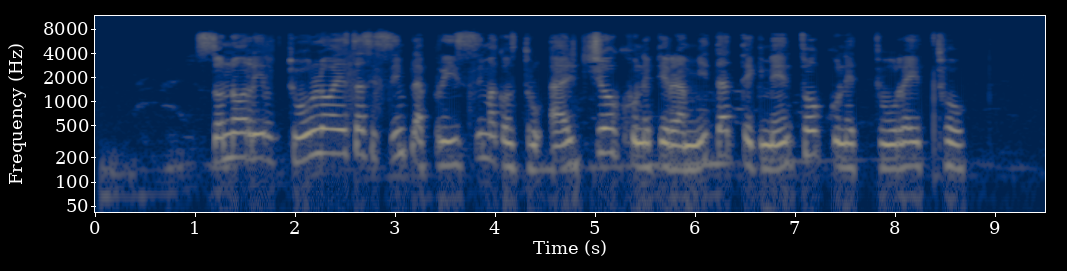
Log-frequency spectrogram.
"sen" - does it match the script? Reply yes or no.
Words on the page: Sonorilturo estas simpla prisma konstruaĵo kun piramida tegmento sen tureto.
no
